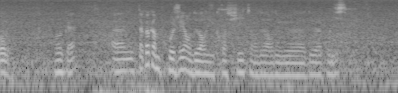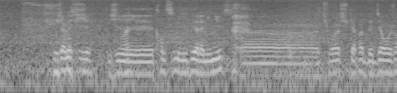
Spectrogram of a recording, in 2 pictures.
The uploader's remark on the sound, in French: Les bruits de fond sont les ergos, les wods, la musique... On est dans une Box de Crossfit (Crossfit Tanka)!!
